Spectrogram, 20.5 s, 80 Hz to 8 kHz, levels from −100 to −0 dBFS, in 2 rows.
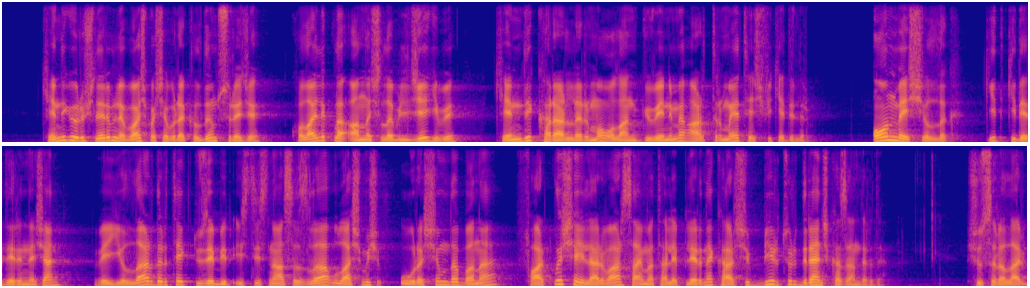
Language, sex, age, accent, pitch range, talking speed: Turkish, male, 30-49, native, 105-165 Hz, 120 wpm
